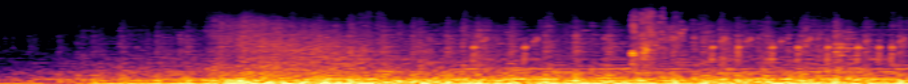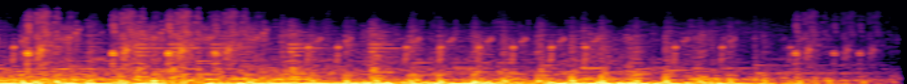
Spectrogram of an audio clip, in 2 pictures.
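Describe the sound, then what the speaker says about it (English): Loud, dense explosive booms and crashing blasts from a rocket launch in a roguelike tower defense game, sustained throughout with bright crackling bursts over a heavy low rumble. "Launch another rocket"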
